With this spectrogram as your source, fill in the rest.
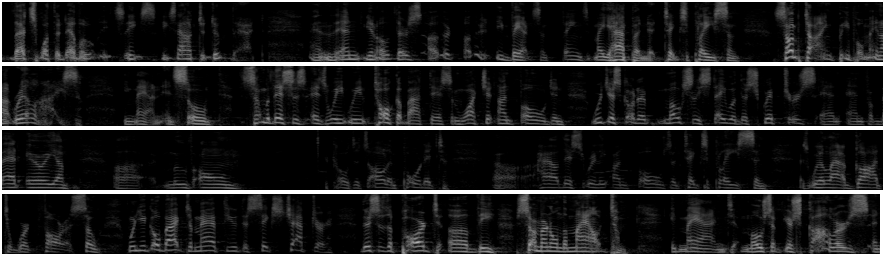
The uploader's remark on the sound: At the First Jesus Name Church of Benndale on the Sunday morning of 7 - 16 - 2023. At the First Jesus Name Church of Benndale on the Sunday morning of 7 - 16 - 2023.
